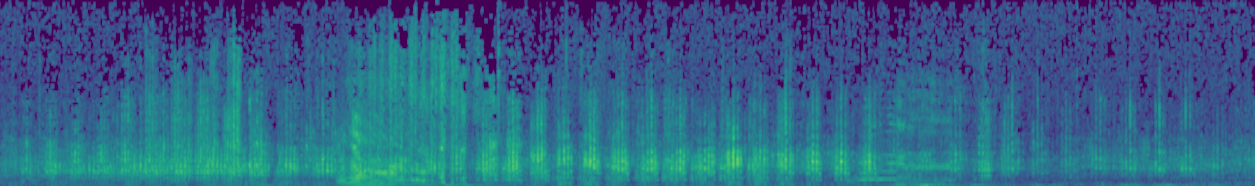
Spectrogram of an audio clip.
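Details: Northern gannet colony edge with birds landing and taking off: a steady stream of harsh, clipped calls and flight calls from many birds, one sliding rising-falling call standing out, over low rumbling background.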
